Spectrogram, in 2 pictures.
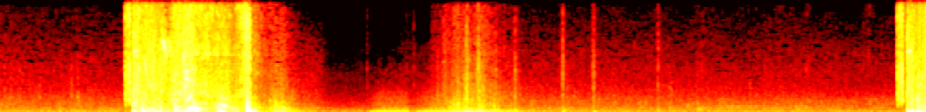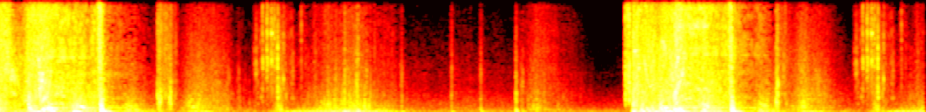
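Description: A pickaxe strikes a metal pole in quick bursts of clanging hits.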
